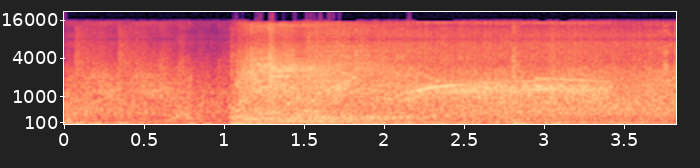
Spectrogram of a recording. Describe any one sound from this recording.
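An electric crackle bursts out loudly.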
